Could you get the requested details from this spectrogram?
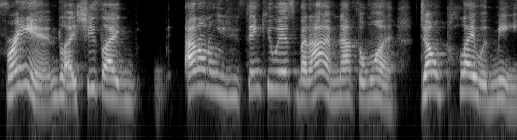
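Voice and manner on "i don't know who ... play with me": mock screaming and fussing, higher pitch. Retelling a fight from the show, imitating Tisha screaming. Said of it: "And she is screaming and fussing and crying".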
